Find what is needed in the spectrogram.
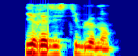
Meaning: irresistibly
- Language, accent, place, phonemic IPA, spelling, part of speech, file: French, France, Lyon, /i.ʁe.zis.ti.blə.mɑ̃/, irrésistiblement, adverb, LL-Q150 (fra)-irrésistiblement.wav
